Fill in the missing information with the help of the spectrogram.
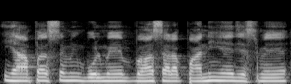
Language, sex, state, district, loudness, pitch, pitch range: Hindi, female, Haryana, Jhajjar, -12 LUFS, 160 Hz, 155-170 Hz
